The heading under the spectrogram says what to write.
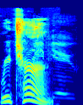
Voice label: "return", US male, American English

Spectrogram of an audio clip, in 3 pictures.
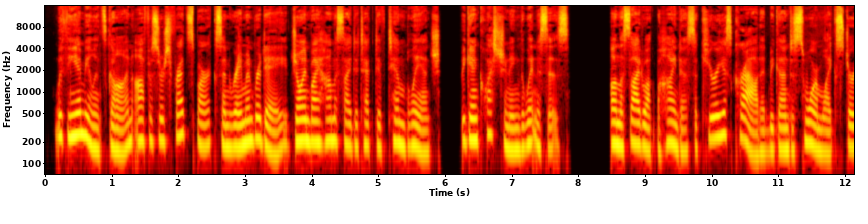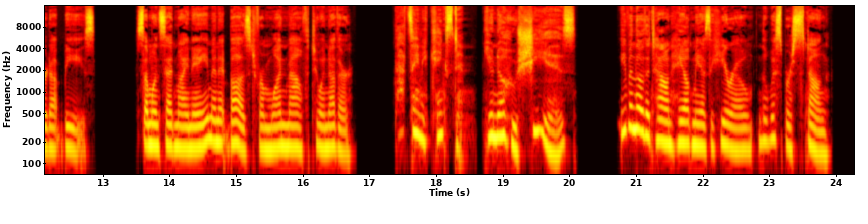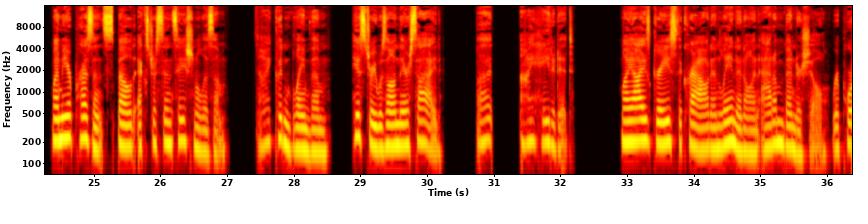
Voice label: Audio books, American; USA

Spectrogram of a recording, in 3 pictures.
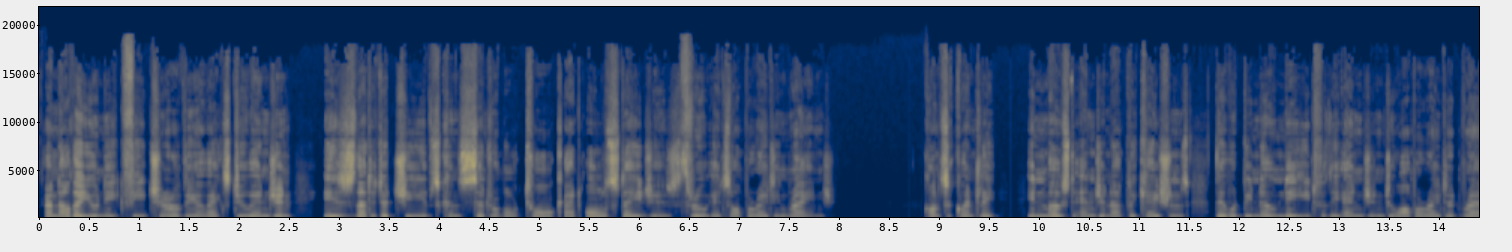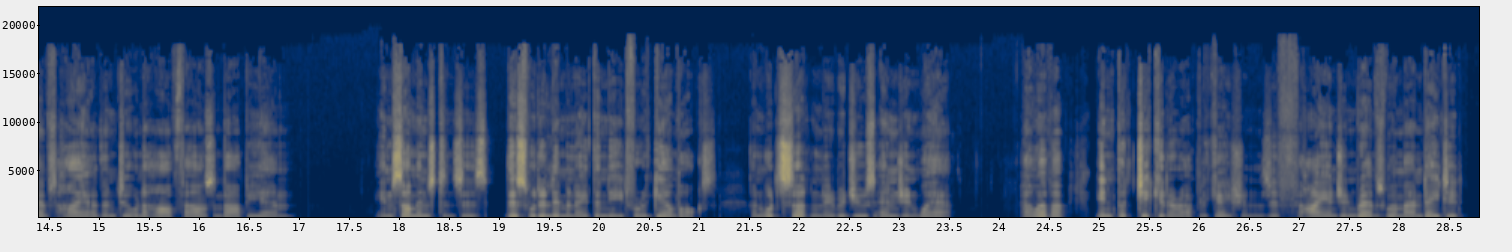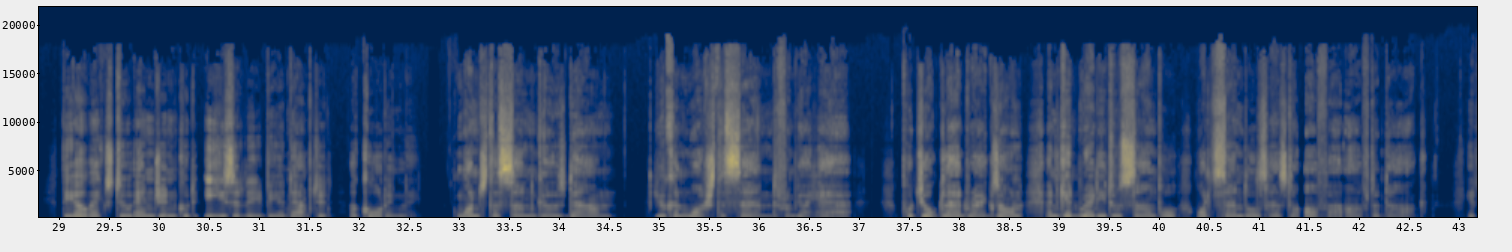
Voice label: Voice-over Corporate UK

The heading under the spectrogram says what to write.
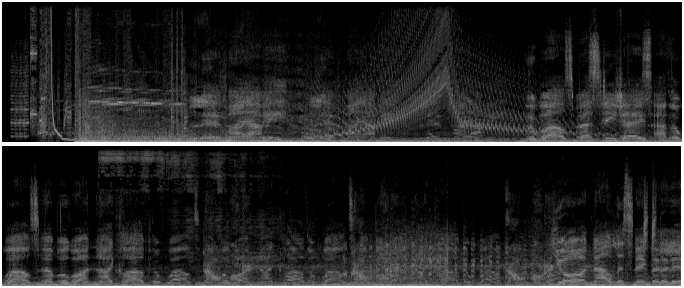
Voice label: dj intro showcase, DJ Imaging; Voice-over demos

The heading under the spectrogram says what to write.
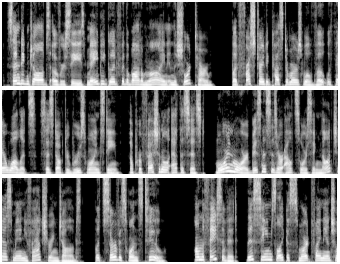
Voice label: Audio books American; USA

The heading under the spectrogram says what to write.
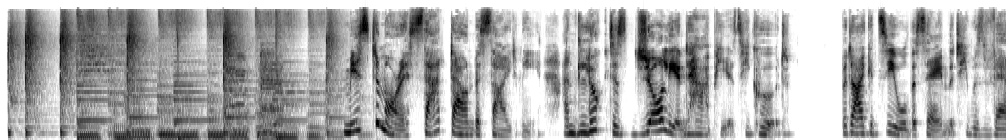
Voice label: audiobook

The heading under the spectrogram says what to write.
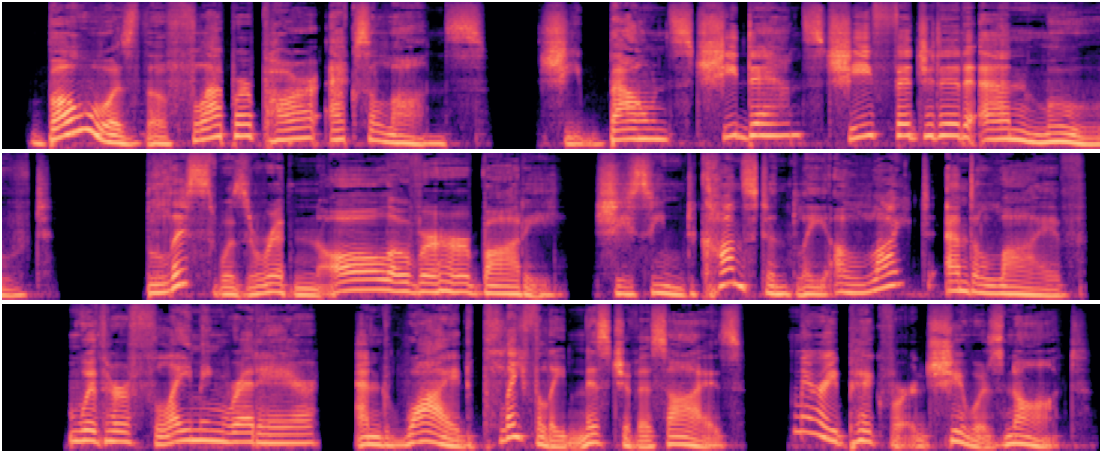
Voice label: audio books, American; USA

